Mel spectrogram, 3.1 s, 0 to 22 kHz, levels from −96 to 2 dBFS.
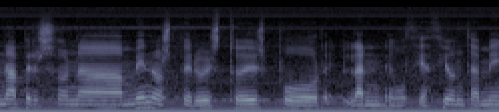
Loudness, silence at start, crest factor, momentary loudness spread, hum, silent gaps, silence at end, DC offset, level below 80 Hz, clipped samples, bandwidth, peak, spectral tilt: -45 LUFS; 0 s; 22 dB; 4 LU; none; none; 0 s; under 0.1%; -52 dBFS; under 0.1%; 16 kHz; -24 dBFS; -3.5 dB/octave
